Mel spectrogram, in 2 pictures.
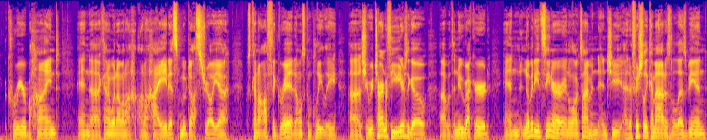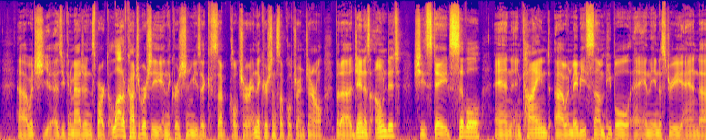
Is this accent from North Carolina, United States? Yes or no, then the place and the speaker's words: no; Arkadelphia, Arkansas, United States; moved away; my hometown of Arkadelphia, Arkansas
